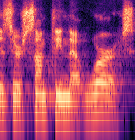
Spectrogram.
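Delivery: plain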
